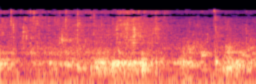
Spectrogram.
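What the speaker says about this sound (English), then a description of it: "I'm going to fetch water from the tap to add to it" Water runs from a kitchen tap into a cooking pot of soup in an Abuja home: a continuous splashing gush at moderate level, steady for the whole stretch without speech.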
